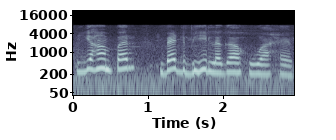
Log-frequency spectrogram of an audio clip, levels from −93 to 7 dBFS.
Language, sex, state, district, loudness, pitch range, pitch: Hindi, female, Himachal Pradesh, Shimla, -16 LUFS, 220-290 Hz, 240 Hz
